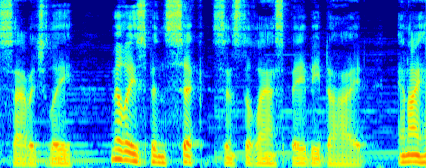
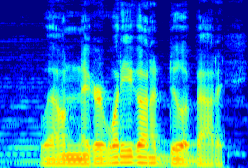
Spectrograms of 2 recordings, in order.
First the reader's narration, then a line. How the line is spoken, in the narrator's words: he growled insolently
